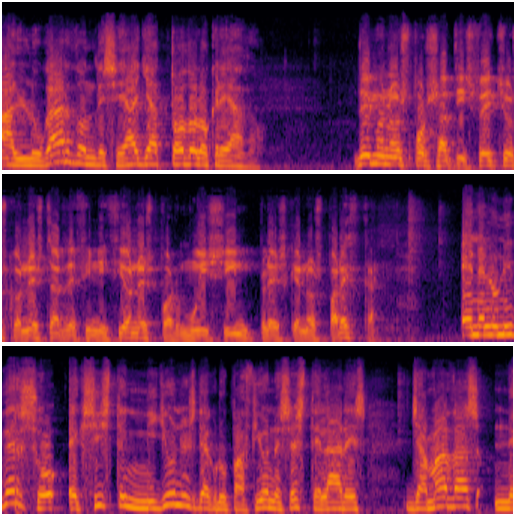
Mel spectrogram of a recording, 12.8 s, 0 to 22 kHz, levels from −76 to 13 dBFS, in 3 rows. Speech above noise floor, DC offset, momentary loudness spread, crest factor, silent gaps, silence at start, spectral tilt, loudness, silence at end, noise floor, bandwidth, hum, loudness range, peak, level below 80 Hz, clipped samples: 32 dB; under 0.1%; 7 LU; 12 dB; none; 0 s; -4 dB/octave; -12 LUFS; 0 s; -44 dBFS; 16 kHz; none; 3 LU; -2 dBFS; -42 dBFS; under 0.1%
